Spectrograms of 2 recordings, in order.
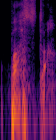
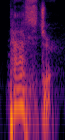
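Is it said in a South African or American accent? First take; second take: South African; American. First: It is said in a South African accent. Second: It is said in an American accent.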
